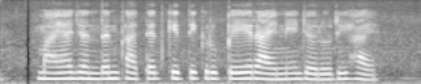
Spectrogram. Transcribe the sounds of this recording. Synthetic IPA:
majad͡ʑənd̪ənkʰat̪jat̪kit̪iːkɾupeɾajned͡zəɾuɾiːɦaj

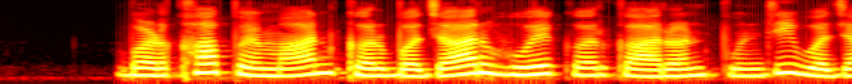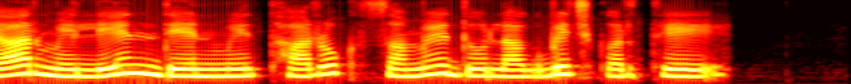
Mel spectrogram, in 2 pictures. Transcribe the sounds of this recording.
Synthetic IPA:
bəɽkʰapɛːmaːnkəɾbəd͡ʒaːɾɦoekəɾkaːɾəɳpʊ̃nd͡ʒibəd͡ʒaːɾmẽleːnd̪eːnmẽt̪ʰaːɾoksəmed̪olaɡbet͡ʃkəɾt̪ʰeː

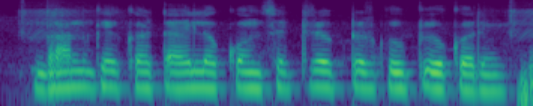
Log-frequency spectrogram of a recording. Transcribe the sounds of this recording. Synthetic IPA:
d̪ʱaːnkekɐʈaːilakoːnseɖɪɾeːk̚ʈəɾkeʊpjoːɡ̚kɐɾẽ

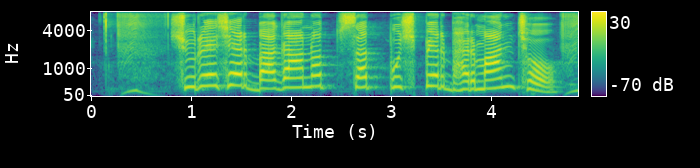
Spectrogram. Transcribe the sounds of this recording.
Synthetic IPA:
suɾeseɾbaɡaːnɔt̪̚sət̪̚puʃpeɾbʱəɾmaːnt͡ʃʰɔ

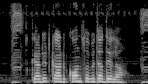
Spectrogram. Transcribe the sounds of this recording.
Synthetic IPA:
kɾɛɖiʈkaɾɖkɔnsubid̪ʱad̪ela

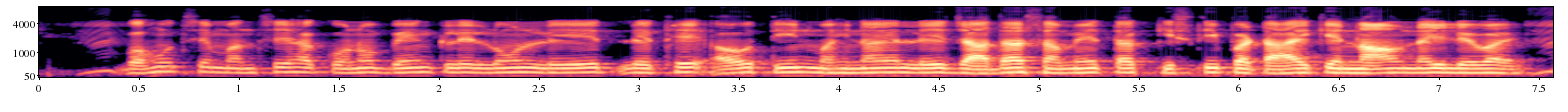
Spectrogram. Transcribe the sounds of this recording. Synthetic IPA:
bəɦʊt̪semɐnseɦɐkoːnobɛ̃ːŋkleloːnleleːt̪ʰeʔɔːɾt̪iːnməɦinaled͡ʒjaːd̪asɐməjt̪ɐkːɪst̪ipɐʈaːekenaːʋnɐɦĩleːʋaːe

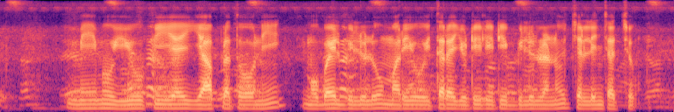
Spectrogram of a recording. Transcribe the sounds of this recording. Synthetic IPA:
me̞ːmujuːpiɐjaːplɐt̪o̞ːnimobɐjlbilːulumɐɾijuit̪ɐɾɐjuʈiliʈibilːulɐnut͡ʃelːiɲt͡ʃɐt͡ʃːu

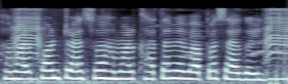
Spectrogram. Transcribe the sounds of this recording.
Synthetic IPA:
həmaɾpʰəɳʈɾãnspʰəɾɦəmaɾkʰat̪amẽʋapəsaɡəi

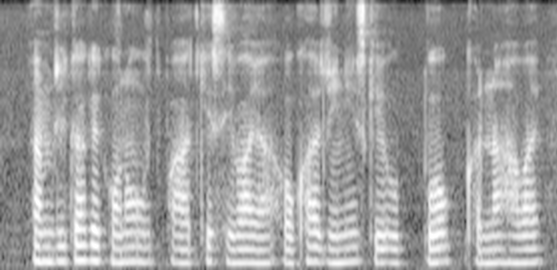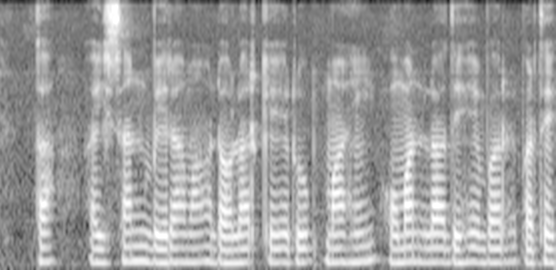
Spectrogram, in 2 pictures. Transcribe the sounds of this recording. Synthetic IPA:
əmɾiːkakekoːnõʊt̪paːd̪kesɪʋaːjaoːkʰəɾd͡ʒɪneːskeʊpbjoːɡkɐɾnaɦɐʋaːe | t̪a | əɪsənbeːɾamãɖɔːləɾkeɾuːpmãɦĩoːmənlad̪eɦepəɾt̪ʰeː

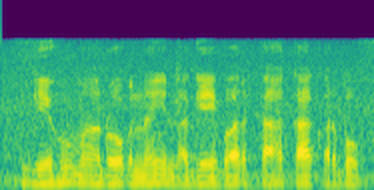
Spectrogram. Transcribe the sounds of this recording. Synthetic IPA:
ɡeːɦũmãɾoːɡnəɦĩləɡebəɾkakakəɾboː

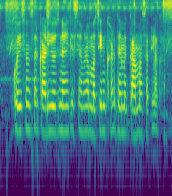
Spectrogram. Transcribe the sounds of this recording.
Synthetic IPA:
koːisənsəɾkaːɾijoːd͡ʒnaɦɛd͡ʒeːseɦəmɾaməsiːnkʰəɾd̪emẽkaːmasəklə̰kɦa

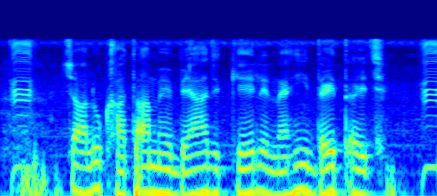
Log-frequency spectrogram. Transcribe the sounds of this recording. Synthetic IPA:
t͡ʃalukʰat̪amebjad͡ʒkelnəɦĩd̪əjt̪əjt͡ʃʰ

